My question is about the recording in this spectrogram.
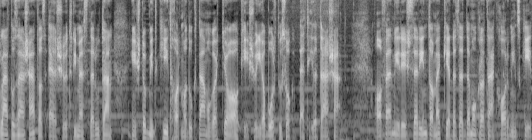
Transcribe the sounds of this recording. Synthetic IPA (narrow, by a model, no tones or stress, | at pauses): laːt̪o̞zaːʃaːt̪ɒzɛlʃøːt̪rimɛst̪ɛɾut̪aːneːʃt̪øbmint̪kʰeːt̪hɒrmɒd̪ukt̪aːmo̞ɡɒcːɒɒkeːʃøːḭʔɒbo̞rt̪uso̞ɡb̥ɛt̪ḭlt̪aːʃa̰ːt̪ɒfɛlmeːɾeːʃsɛɾint̪ɒmɛkːeːrd̪ɛzɛd̪̚dːɛmo̞krɒt̪aːkhɒrmint̪skeːt̪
